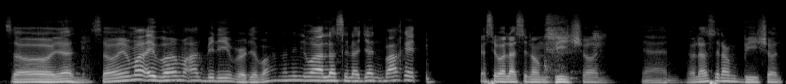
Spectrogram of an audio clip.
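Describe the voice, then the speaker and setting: A man hosting a morning church devotion livestream in a studio, chatty, laughing often and filling pauses. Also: medium pitch, lively intonation, a little mellow, a little hiss or hum. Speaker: devotion leader and livestream host. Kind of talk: casual livestream greetings and devotional talk.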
